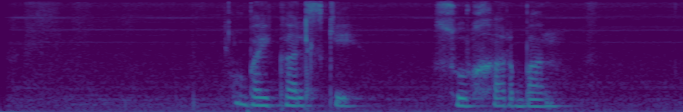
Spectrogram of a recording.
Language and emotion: Russian, neutral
